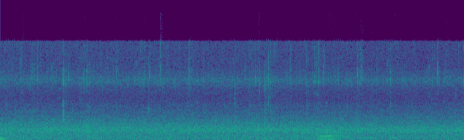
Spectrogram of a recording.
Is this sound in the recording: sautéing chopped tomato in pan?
no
